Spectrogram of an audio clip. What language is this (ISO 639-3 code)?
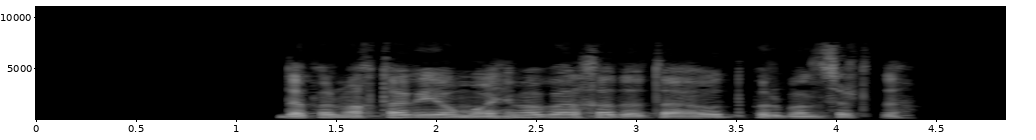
pus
